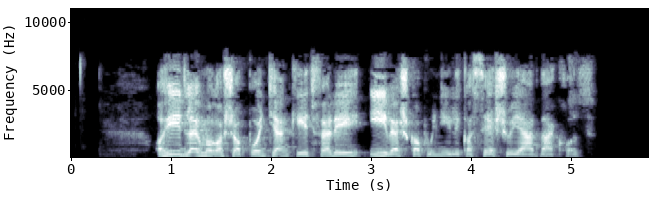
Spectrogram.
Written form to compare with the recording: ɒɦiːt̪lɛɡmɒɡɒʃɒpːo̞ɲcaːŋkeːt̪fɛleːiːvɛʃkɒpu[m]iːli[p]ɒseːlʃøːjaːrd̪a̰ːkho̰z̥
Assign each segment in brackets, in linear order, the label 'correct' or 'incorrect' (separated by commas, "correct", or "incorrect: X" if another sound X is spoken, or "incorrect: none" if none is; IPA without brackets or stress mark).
incorrect: ɲ, incorrect: k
